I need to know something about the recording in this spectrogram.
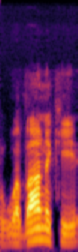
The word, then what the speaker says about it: Wabanaki: Indina throughout the generations by the way I was recently told by an aeni speaker that this is how abeni and wabanaki are pronounced I hope it's correct that's what I was told uh this event is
